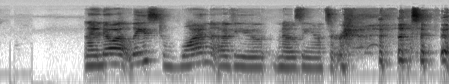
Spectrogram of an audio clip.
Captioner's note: laughing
